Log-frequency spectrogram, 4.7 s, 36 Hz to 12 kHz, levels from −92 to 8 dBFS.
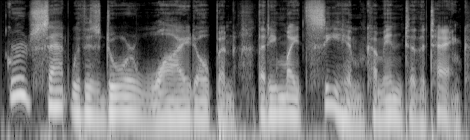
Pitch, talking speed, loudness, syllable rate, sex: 105 Hz, 205 wpm, -17 LUFS, 4.3 syllables/s, male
